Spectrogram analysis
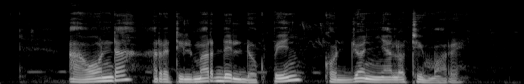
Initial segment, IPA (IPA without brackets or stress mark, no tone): a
